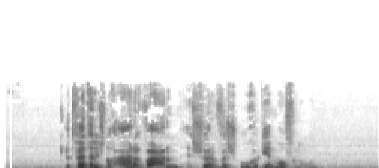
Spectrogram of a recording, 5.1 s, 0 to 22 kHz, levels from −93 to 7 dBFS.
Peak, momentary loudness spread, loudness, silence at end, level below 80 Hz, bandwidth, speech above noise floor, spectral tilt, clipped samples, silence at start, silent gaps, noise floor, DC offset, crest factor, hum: -4 dBFS; 18 LU; -26 LUFS; 0.8 s; -76 dBFS; 11.5 kHz; 31 dB; -5.5 dB/octave; under 0.1%; 0.8 s; none; -57 dBFS; under 0.1%; 24 dB; none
